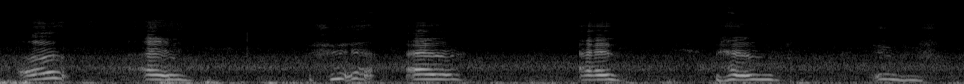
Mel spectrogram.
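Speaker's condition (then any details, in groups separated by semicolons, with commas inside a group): Rapid onset dystonia with parkinsonism; very rare, mainly upper body; over 20 years with condition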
